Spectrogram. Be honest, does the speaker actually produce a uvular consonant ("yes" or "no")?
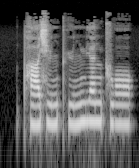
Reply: no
